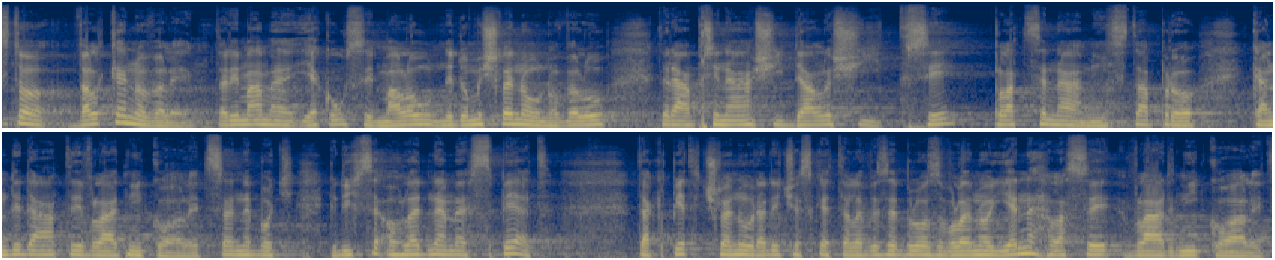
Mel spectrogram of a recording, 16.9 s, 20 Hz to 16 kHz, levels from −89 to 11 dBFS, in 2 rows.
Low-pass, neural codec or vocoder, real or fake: 14.4 kHz; none; real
